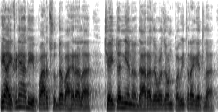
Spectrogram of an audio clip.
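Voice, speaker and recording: A man's voice: mid-range voice, fairly quick. A man narrating a story with dramatic, vivid delivery.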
